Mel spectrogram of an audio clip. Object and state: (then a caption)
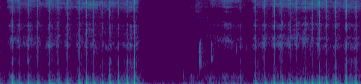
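Wooden comb. A light wooden comb with fine teeth is held in one hand while fingernails tap rapidly on its flat wooden back, making dry, low clicks. After a short pause, a quieter scratch of nails running along the teeth follows, then the quick tapping on the wooden back resumes.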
